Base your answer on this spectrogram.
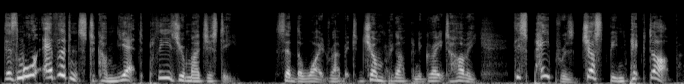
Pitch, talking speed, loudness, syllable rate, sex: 195 Hz, 230 wpm, -20 LUFS, 6.5 syllables/s, male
